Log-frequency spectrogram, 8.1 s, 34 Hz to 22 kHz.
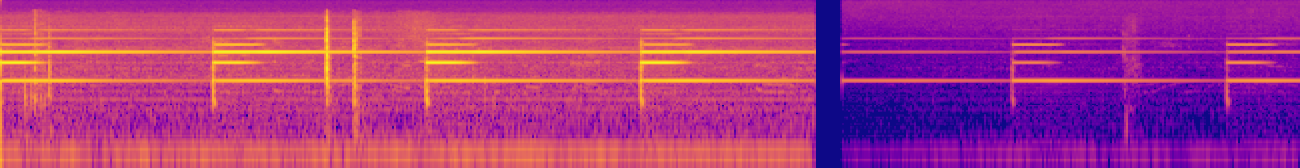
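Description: BMW E39 warning gong bonging over and over with the door open and the key in the ignition, one fading bong about every second and a third. Two light clicks come about two seconds in; the level drops away sharply about five seconds in, and two fainter bongs follow near the end.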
